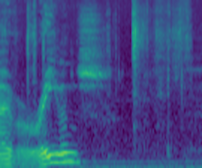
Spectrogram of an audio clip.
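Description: A plastic card sleeve rustles and crinkles between fingers.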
